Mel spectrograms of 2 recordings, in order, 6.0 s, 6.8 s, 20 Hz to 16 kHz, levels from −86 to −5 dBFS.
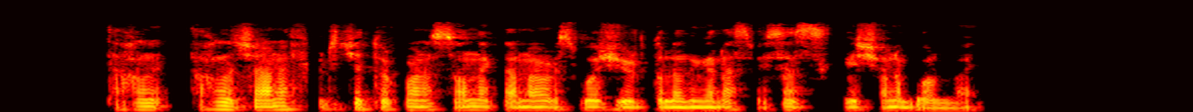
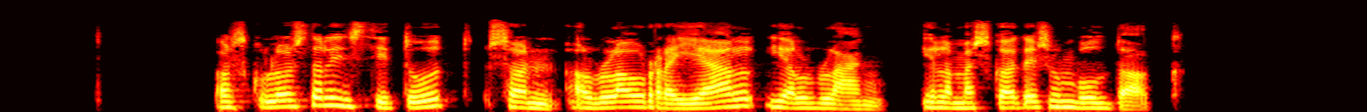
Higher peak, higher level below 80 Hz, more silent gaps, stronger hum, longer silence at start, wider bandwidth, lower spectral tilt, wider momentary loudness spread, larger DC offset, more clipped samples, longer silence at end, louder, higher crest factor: second, -12 dBFS vs -2 dBFS; about the same, -64 dBFS vs -60 dBFS; second, 0.86-0.95 s, 4.17-4.21 s vs 2.36-2.41 s, 4.44-4.60 s, 5.77-5.85 s; neither; second, 0.55 s vs 1.1 s; about the same, 7.8 kHz vs 8.4 kHz; second, -4.5 dB/octave vs -6 dB/octave; about the same, 7 LU vs 6 LU; neither; neither; about the same, 1.05 s vs 0.95 s; second, -33 LUFS vs -18 LUFS; first, 22 dB vs 16 dB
